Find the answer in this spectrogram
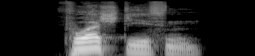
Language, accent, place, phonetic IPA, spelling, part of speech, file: German, Germany, Berlin, [ˈfoːɐ̯ˌʃtiːsn̩], vorstießen, verb, De-vorstießen.ogg
- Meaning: inflection of vorstoßen: 1. first/third-person plural dependent preterite 2. first/third-person plural dependent subjunctive II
